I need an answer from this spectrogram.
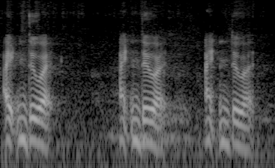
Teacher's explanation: it's a nasalized glottal stop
